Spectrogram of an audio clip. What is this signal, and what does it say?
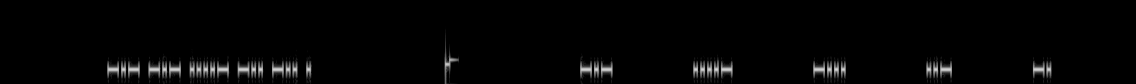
Morse code, heard as a keyed tone, about 36 wpm, spaced as for 16 wpm, 700 Hz. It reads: KK4DDE K4BUN
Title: USA Call Signs - 8x Character Spacing - 35wpm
